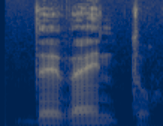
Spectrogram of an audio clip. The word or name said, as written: devento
